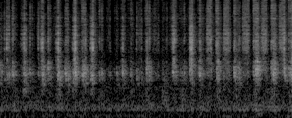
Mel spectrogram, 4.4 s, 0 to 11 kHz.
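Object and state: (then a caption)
Stylus scratching scratch-art paper. A wooden stylus scratches dense, rapid strokes across a flat black-coated scratch art paper card held flat by one hand. The result is a quiet, dry, bright scraping with a rasp centered near 1.4 kHz, repeating in short, uneven strokes at roughly four per second, each dying away almost instantly.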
